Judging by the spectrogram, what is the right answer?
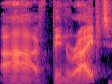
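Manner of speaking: put-on Australian accent. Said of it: "Speaking of Australian accents".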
